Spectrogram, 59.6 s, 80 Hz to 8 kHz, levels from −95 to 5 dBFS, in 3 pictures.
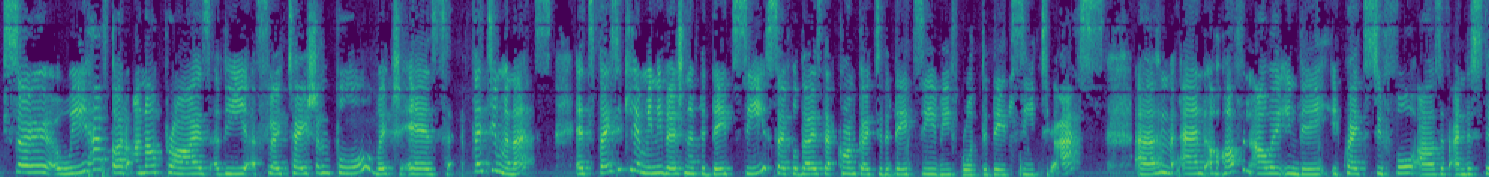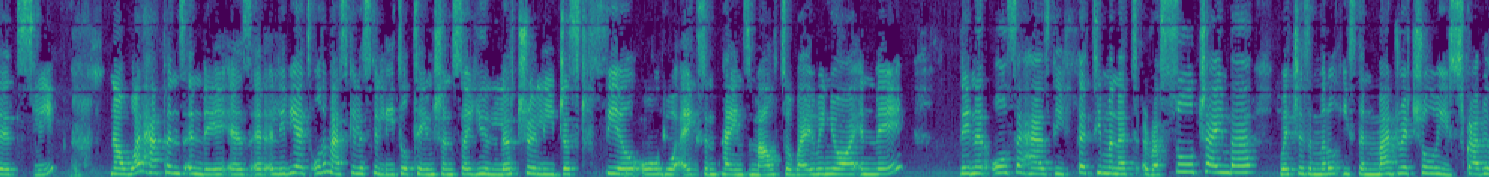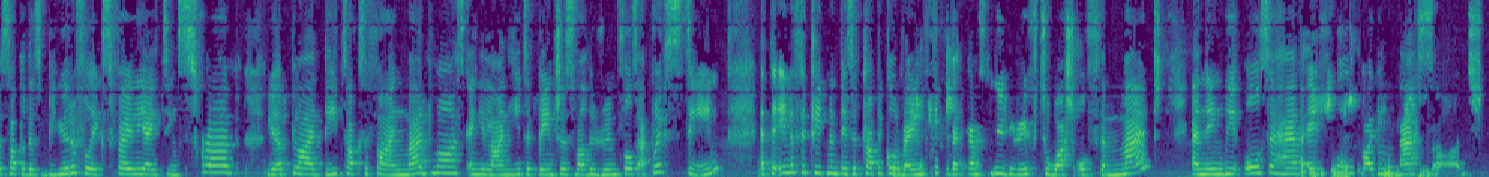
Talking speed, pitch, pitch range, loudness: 155 wpm, 245 Hz, 235-275 Hz, -19 LUFS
